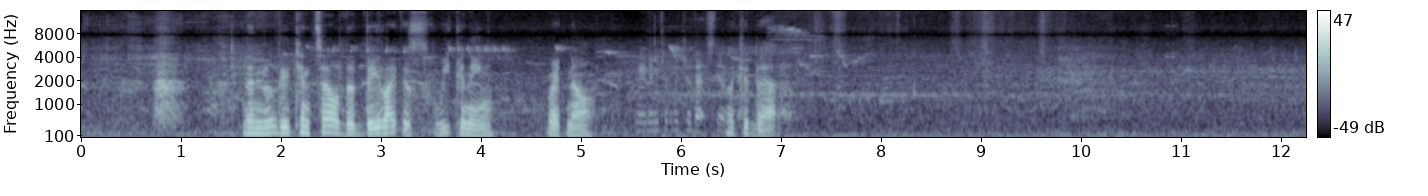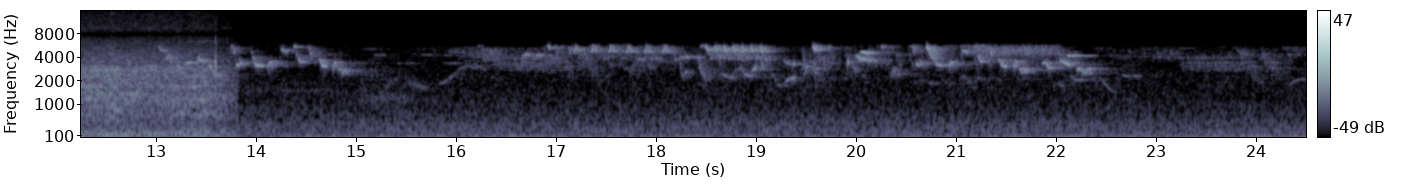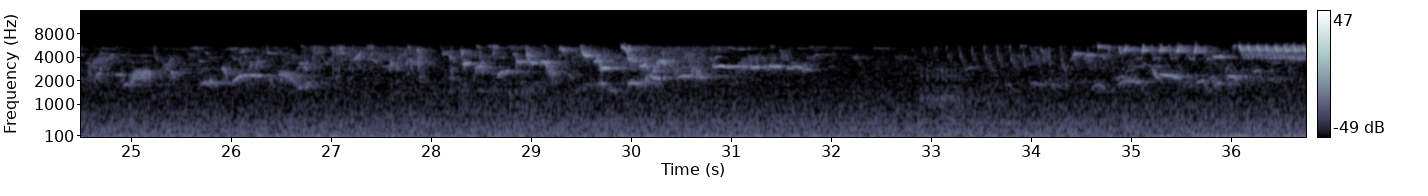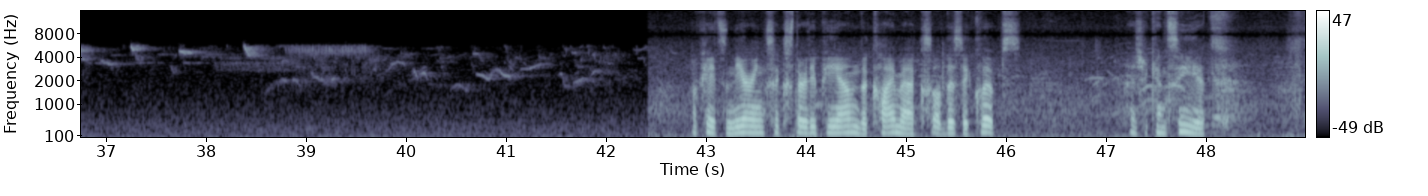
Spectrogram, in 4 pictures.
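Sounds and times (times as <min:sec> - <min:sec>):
small birds chirping: 0:00.0 - 0:13.8, 0:42.4 - 0:48.9.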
